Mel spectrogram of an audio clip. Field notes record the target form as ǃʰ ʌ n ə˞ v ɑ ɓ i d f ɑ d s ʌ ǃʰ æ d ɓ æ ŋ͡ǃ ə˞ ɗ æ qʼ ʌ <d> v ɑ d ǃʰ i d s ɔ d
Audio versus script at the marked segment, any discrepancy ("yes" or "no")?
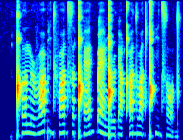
no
